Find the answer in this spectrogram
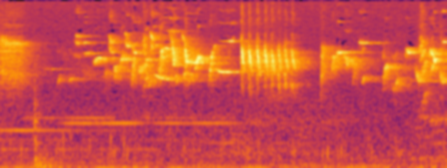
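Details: Two male European goldfinches dueling in song, a master bird facing an excited one; fast liquid twitters and buzzy rattling trills pour out continuously, growing louder through the middle, with a faint low hum behind.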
